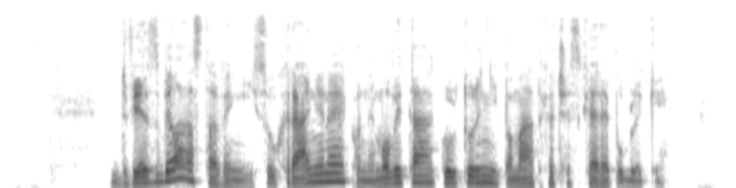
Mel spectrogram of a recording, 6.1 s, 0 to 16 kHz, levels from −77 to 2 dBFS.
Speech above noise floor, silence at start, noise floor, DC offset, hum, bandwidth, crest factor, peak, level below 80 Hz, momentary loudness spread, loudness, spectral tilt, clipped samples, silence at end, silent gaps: 37 dB; 0.9 s; -69 dBFS; under 0.1%; none; 11.5 kHz; 22 dB; -10 dBFS; -58 dBFS; 11 LU; -32 LUFS; -6.5 dB/octave; under 0.1%; 0.6 s; none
